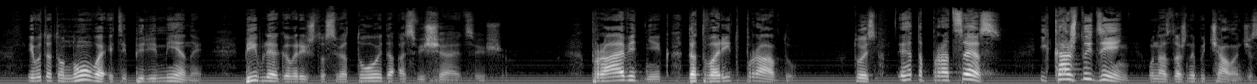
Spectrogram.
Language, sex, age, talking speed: English, male, 40-59, 140 wpm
